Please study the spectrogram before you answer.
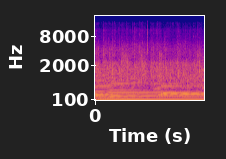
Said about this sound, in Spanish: Dale un fuerte aplauso al Señor, a nuestro Dios.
